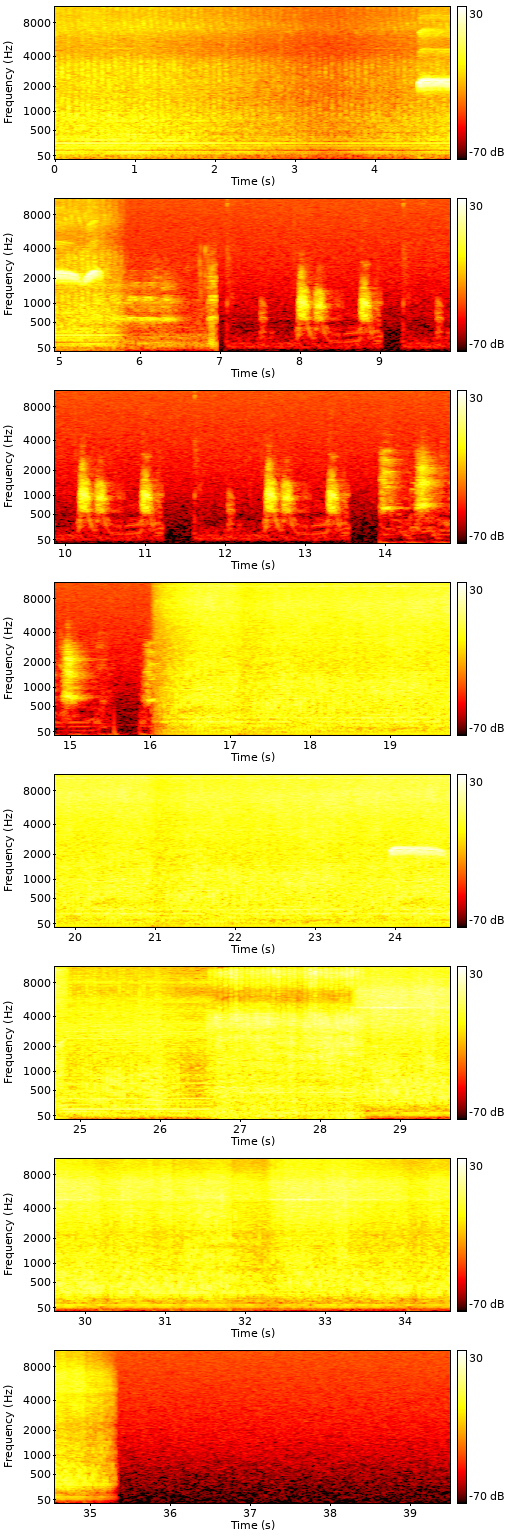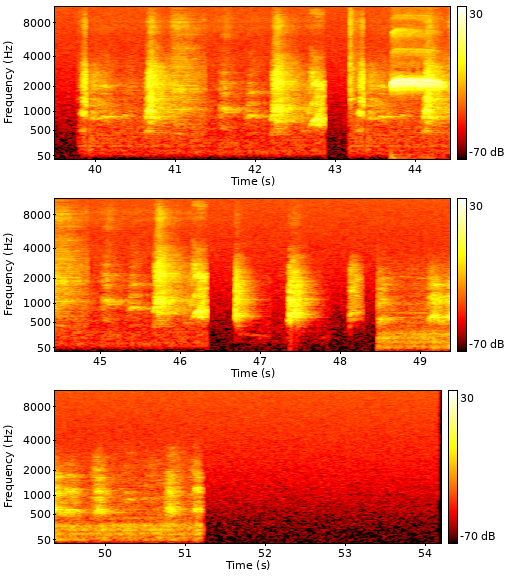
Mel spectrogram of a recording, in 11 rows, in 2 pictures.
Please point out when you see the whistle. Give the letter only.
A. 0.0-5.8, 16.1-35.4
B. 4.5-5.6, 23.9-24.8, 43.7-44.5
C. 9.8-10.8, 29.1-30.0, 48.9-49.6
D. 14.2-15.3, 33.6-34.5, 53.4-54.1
B.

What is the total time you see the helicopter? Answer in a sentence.
You can hear the helicopter for 25 seconds altogether.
